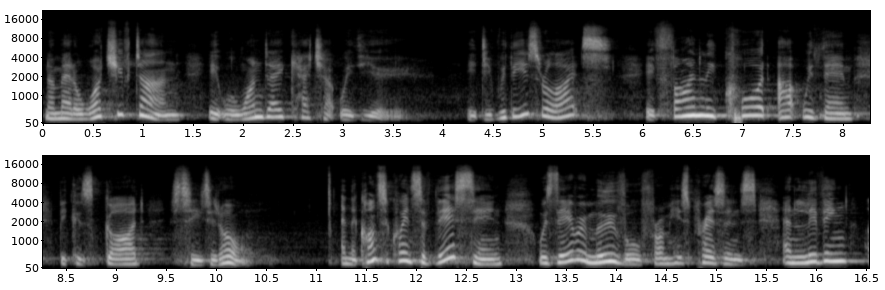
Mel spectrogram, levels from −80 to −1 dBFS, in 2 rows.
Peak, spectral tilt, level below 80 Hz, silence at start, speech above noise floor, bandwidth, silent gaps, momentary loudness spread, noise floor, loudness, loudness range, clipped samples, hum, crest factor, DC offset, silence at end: -8 dBFS; -4 dB/octave; -70 dBFS; 0 s; 37 dB; 14.5 kHz; none; 13 LU; -60 dBFS; -23 LUFS; 6 LU; under 0.1%; none; 16 dB; under 0.1%; 0 s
